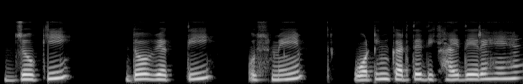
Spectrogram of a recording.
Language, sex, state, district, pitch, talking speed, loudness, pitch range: Hindi, female, Chhattisgarh, Balrampur, 235 Hz, 125 wpm, -17 LUFS, 220-260 Hz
